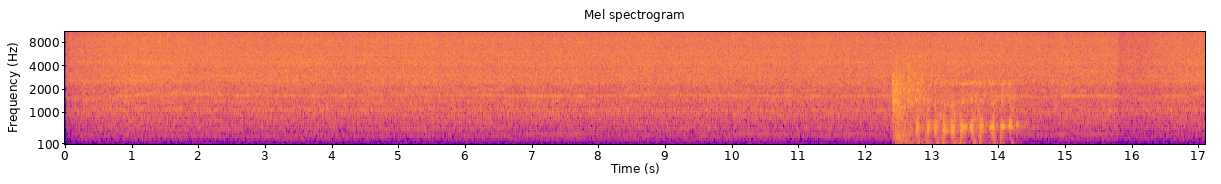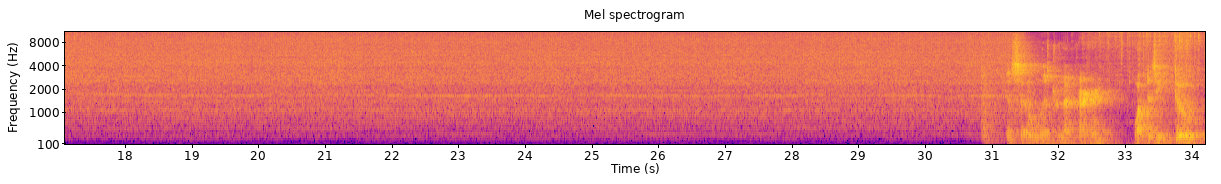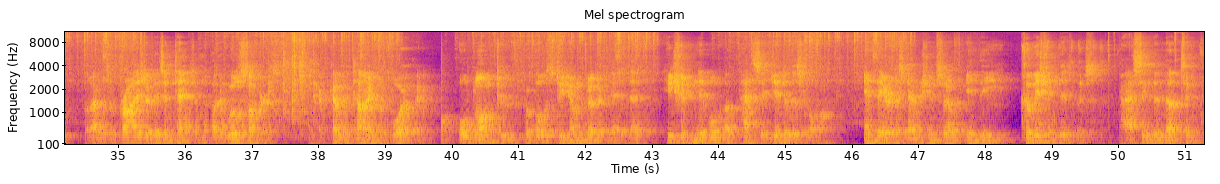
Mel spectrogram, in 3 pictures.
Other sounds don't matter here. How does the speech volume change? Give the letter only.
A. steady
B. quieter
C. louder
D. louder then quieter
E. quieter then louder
A.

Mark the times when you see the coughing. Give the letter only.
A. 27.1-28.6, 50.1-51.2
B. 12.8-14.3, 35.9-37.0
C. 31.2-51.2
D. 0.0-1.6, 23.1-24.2
B.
